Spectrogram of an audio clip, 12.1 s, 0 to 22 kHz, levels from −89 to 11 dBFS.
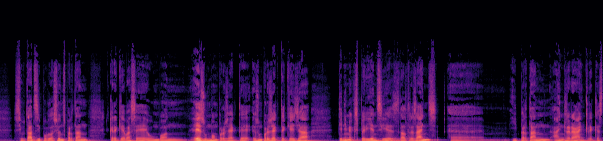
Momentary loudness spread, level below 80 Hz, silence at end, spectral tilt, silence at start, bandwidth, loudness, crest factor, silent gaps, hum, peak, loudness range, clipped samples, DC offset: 13 LU; -52 dBFS; 0 s; -6 dB/octave; 0.05 s; 13 kHz; -25 LUFS; 22 dB; none; none; -2 dBFS; 4 LU; under 0.1%; under 0.1%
